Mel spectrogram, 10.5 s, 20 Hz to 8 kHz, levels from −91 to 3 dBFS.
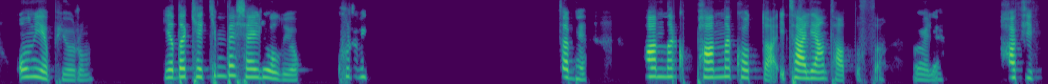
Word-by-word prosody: Onu 290 Hz, +1 st, -2 dB
yapıyorum 185 Hz, -7 st, -6 dB, 0.7 s
ya 270 Hz, +1 st, 0 dB
da 290 Hz, -, +6 dB
kekimde 315 Hz, +4 st, -3 dB
şeyli 280 Hz, -2 st, 0 dB
oluyor: 190 Hz, -7 st, -4 dB, 0.4 s
Kuru 300 Hz, 0 st, -12 dB
bir 285 Hz, -, -7 dB, 1.9 s
Tabii. 225 Hz, -9 st, -2 dB, 0.6 s
Panna 295 Hz, -1 st, +6 dB
Co -, -, -12 dB
Panna 280 Hz, +2 st, +4 dB
Cotta 265 Hz, -1 st, -3 dB
İtalyan 240 Hz, -3 st, +4 dB
tatlısı 180 Hz, -6 st, -9 dB, 0.3 s
böyle. 190 Hz, -3 st, -11 dB, 0.6 s
Hafif 265 Hz, -2 st, -2 dB
270 Hz, 105 wpm, -21 LUFS, 225-290 Hz, 1.9 s, da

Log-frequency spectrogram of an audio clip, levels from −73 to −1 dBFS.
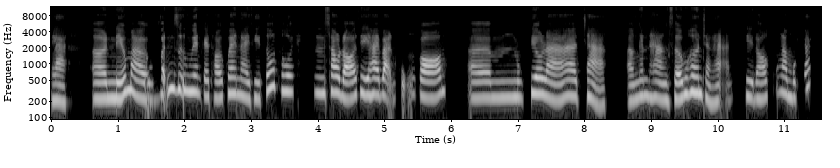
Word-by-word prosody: là, 205 Hz, -2 st, -1 dB, 0.3 s
ờ, 225 Hz, 0 st, +1 dB
nếu 230 Hz, +4 st, +4 dB
mà 255 Hz, -8 st, +3 dB, 0.2 s
vẫn 325 Hz, +6 st, +2 dB
giữ 330 Hz, -1 st, 0 dB
nguyên 305 Hz, -2 st, +2 dB
cái 250 Hz, -2 st, -3 dB
thói 230 Hz, 0 st, -2 dB
quen 280 Hz, +1 st, 0 dB
này 240 Hz, -3 st, -1 dB
thì 225 Hz, 0 st, -5 dB
tốt 350 Hz, -, 0 dB
thôi, 305 Hz, -1 st, +1 dB, 0.3 s
ưm, 285 Hz, -1 st, -2 dB
sau 295 Hz, 0 st, +3 dB
đó 230 Hz, 0 st, +4 dB
thì 270 Hz, -1 st, 0 dB
hai 265 Hz, 0 st, +3 dB
bạn 260 Hz, -4 st, +1 dB
cũng 275 Hz, -, -12 dB
có, 240 Hz, +1 st, +4 dB, 0.4 s
ờ, 230 Hz, 0 st, -1 dB, 0.4 s
mục 235 Hz, -, -3 dB
tiêu 280 Hz, -1 st, +4 dB
là 220 Hz, -4 st, +2 dB
á 250 Hz, 0 st, +1 dB
trả, 205 Hz, -9 st, -1 dB, 0.3 s
à, 200 Hz, +1 st, -4 dB
ngân 250 Hz, +3 st, -2 dB
hàng 230 Hz, -3 st, -2 dB
sớm 220 Hz, +4 st, +2 dB
hơn 285 Hz, 0 st, +4 dB
chẳng 220 Hz, -7 st, -4 dB
hạn, 200 Hz, +1 st, -6 dB, 0.2 s
thì 245 Hz, -2 st, -1 dB
đó 225 Hz, +1 st, -2 dB
cũng 290 Hz, +5 st, -17 dB
là 285 Hz, -, 0 dB
một 230 Hz, -3 st, -3 dB
cách. 350 Hz, +5 st, -4 dB
245 Hz, 215 wpm, -24 LUFS, 225-280 Hz, 0.4 s, nếu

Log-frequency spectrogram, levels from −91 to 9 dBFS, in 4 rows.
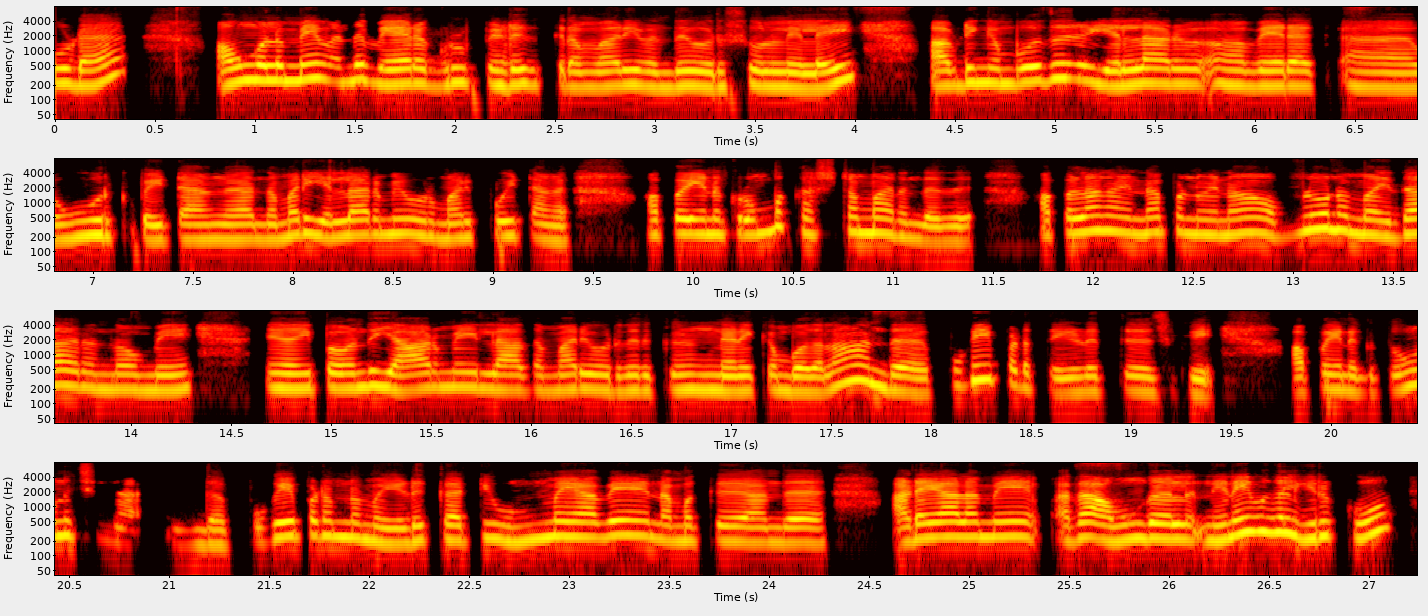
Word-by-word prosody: கூட. 220 Hz, -2 st, +2 dB, 0.7 s
அவுங்களுமே 255 Hz, +3 st, +4 dB
வந்து 245 Hz, +3 st, +1 dB
வேறு 215 Hz, +1 st, +5 dB
குரூப் 225 Hz, +1 st, -3 dB
எடுக்குற 200 Hz, -2 st, -1 dB
மாரி 195 Hz, +2 st, +1 dB
வந்து 185 Hz, +1 st, -1 dB
ஒரு 185 Hz, 0 st, -2 dB
சூழ்நிலை. 185 Hz, -3 st, +2 dB, 0.5 s
அப்பிடிங்கம்போது, 225 Hz, +4 st, +2 dB, 0.3 s
எல்லாரும் 215 Hz, 0 st, +3 dB
அ -, -, -2 dB, 0.2 s
வேற 195 Hz, 0 st, +3 dB, 0.4 s
அ -, -, -2 dB, 0.3 s
ஊருக்கு 225 Hz, -1 st, -1 dB
போயிட்டாங்க. 180 Hz, +1 st, -1 dB
அந்தமாரி 190 Hz, +6 st, -1 dB
எல்லாருமே 225 Hz, +2 st, 0 dB
ஒருமாரி 200 Hz, -1 st, -3 dB
போயிட்டாங்க. 200 Hz, -5 st, -2 dB, 0.5 s
அப்போ 240 Hz, +2 st, -2 dB
எனக்கு 230 Hz, 0 st, -1 dB
ரொம்ப 265 Hz, +8 st, -1 dB
கஷ்டமா 245 Hz, +1 st, -1 dB
இருந்தது. 165 Hz, -5 st, -2 dB, 0.4 s
அப்பல்லாம் 255 Hz, +4 st, +1 dB
நான் 255 Hz, -2 st, -2 dB
என்ன 245 Hz, +2 st, -1 dB
பண்ணுவேன்னா, 230 Hz, -2 st, -1 dB
அவ்ளோ 265 Hz, +9 st, +1 dB
நம்ம 235 Hz, -4 st, +1 dB
இதா 235 Hz, +4 st, +2 dB
இருந்தோமே! 200 Hz, -2 st, -2 dB, 0.5 s
அ -, -, +2 dB, 0.2 s
இப்ப 210 Hz, -, -5 dB
வந்து 225 Hz, +2 st, 0 dB
யாருமே 220 Hz, +3 st, 0 dB
இல்லாத 195 Hz, -1 st, -1 dB
மாரி 205 Hz, +1 st, 0 dB
ஒரு 185 Hz, -1 st, -5 dB
இது 190 Hz, -, -1 dB
இருக்குன்னு 195 Hz, +1 st, -3 dB
நினைக்கும்போதெல்லாம், 185 Hz, -, +1 dB
அந்த 205 Hz, -6 st, +1 dB, 0.3 s
புகைப்படத்த 250 Hz, -, -1 dB
எடுத்து 180 Hz, 0 st, -6 dB
வச்சுக்குவேன். 160 Hz, -2 st, -6 dB, 0.4 s
அப்போ 210 Hz, -, -18 dB
எனக்கு 175 Hz, -2 st, -6 dB
தோணுச்சுங்க, 235 Hz, -4 st, -4 dB, 0.3 s
இந்த 170 Hz, +1 st, -5 dB, 0.2 s
புகைப்படம் 250 Hz, +4 st, 0 dB
நம்ம 205 Hz, -4 st, -1 dB
எடுக்காட்டி 210 Hz, +2 st, -2 dB
உண்மையாவே 245 Hz, +4 st, +2 dB, 0.2 s
நமக்கு 205 Hz, 0 st, -3 dB, 0.2 s
அந்த 190 Hz, -, -7 dB, 0.6 s
அடையாளமே 245 Hz, +3 st, +4 dB, 0.3 s
அதான் 235 Hz, 0 st, +7 dB
அவுங்கள 220 Hz, +3 st, -1 dB, 0.4 s
நினைவுகள் 300 Hz, +5 st, +5 dB
இருக்கும், 255 Hz, +5 st, 0 dB
215 Hz, 140 wpm, -23 LUFS, 195-240 Hz, 0.7 s, அதான்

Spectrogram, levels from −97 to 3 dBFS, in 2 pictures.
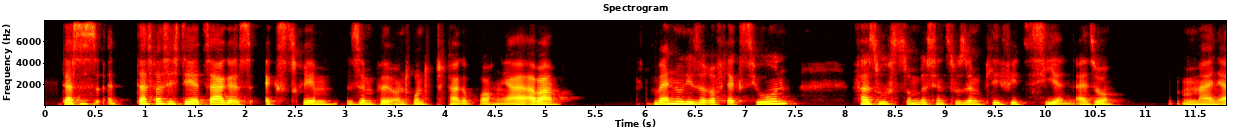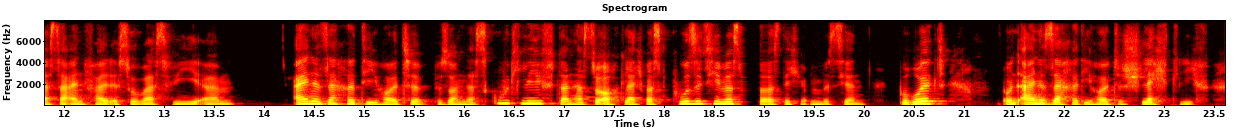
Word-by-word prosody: Das 190 Hz, +1 st, +4 dB
ist 210 Hz, 0 st, -3 dB
äh, -, -, -6 dB, 0.2 s
das 210 Hz, +1 st, +3 dB
was 225 Hz, -2 st, +3 dB
ich 210 Hz, -1 st, -1 dB
dir 200 Hz, -3 st, +4 dB
jetzt 180 Hz, 0 st, +1 dB
sage, 180 Hz, -2 st, +5 dB
ist 165 Hz, 0 st, -6 dB
extrem 165 Hz, +2 st, -4 dB
simpel 165 Hz, -1 st, -1 dB
und 150 Hz, 0 st, -3 dB
runtergebrochen, 135 Hz, -4 st, -4 dB
ja? 150 Hz, +9 st, +2 dB
Aber 160 Hz, 0 st, +4 dB, 0.9 s
wenn 180 Hz, +3 st, +5 dB
du 220 Hz, -, +6 dB
diese 190 Hz, -4 st, +3 dB
Reflexion 195 Hz, +8 st, -1 dB, 0.6 s
versuchst, 205 Hz, 0 st, -1 dB
so 185 Hz, -, -6 dB
ein 180 Hz, -, +1 dB
bisschen 185 Hz, -1 st, -3 dB
zu 175 Hz, +2 st, -6 dB
simplifizieren. 160 Hz, -5 st, -3 dB
Also, 145 Hz, -1 st, -1 dB, 0.7 s
mein 150 Hz, -1 st, +1 dB
1. 150 Hz, -1 st, 0 dB
Einfall 145 Hz, -1 st, 0 dB
ist 140 Hz, -, -5 dB
sowas 135 Hz, -1 st, -3 dB
wie, 135 Hz, 0 st, -2 dB
ähm: 130 Hz, -1 st, -5 dB, 0.6 s
Eine 220 Hz, +2 st, +7 dB
Sache, 195 Hz, 0 st, 0 dB
die 180 Hz, -3 st, -2 dB
heute 150 Hz, 0 st, -1 dB
besonders 155 Hz, -1 st, -2 dB
gut 275 Hz, 0 st, -1 dB
lief, 255 Hz, 0 st, +2 dB
dann 170 Hz, -1 st, +1 dB
hast 170 Hz, 0 st, -3 dB
du -, -, +6 dB
auch 155 Hz, 0 st, +2 dB
gleich 160 Hz, -1 st, -2 dB
was 150 Hz, 0 st, -2 dB
Positives, 220 Hz, -1 st, +2 dB
was 160 Hz, -1 st, -1 dB
dich 150 Hz, 0 st, -6 dB
'n 150 Hz, -1 st, -2 dB
bisschen 145 Hz, -1 st, -5 dB, 0.3 s
beruhigt 235 Hz, +6 st, +5 dB, 0.5 s
und 180 Hz, +1 st, +2 dB
eine 190 Hz, +2 st, +6 dB
Sache, 170 Hz, 0 st, +1 dB
die 155 Hz, -2 st, -2 dB
heute 150 Hz, +1 st, -1 dB
schlecht 170 Hz, +2 st, -2 dB
lief. 135 Hz, -2 st, -9 dB
165 Hz, 150 wpm, -23 LUFS, 150-190 Hz, 0.9 s, Eine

